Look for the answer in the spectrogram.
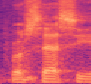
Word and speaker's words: Rossese: So if we stay in that same region, actually, there's a grape variety called Rosese. – Spell it. – R-O-S-S-E-S-E. – Okay. Rosese is the grape? – Yes.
